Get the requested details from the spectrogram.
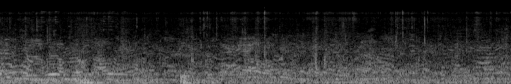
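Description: A crowd of people chatter outdoors nearby.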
